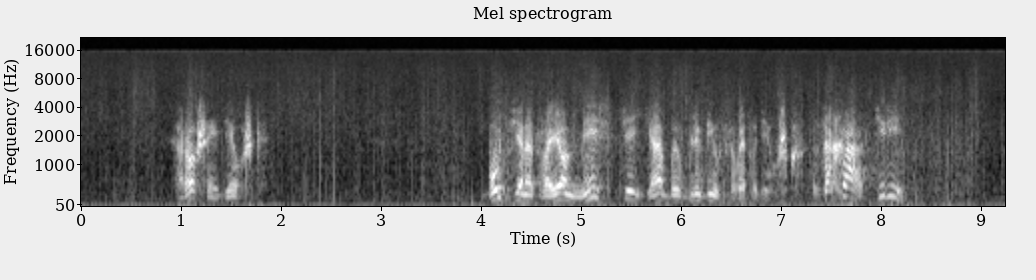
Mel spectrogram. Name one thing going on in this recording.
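A second man answers calmly, close by.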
